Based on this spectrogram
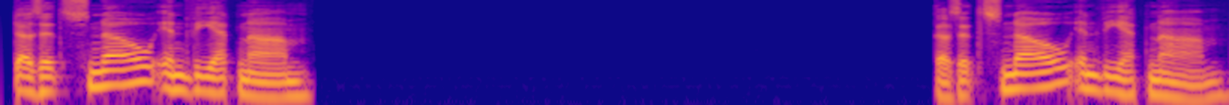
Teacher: Từ ở giữa câu có âm O dài như trong từ No.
